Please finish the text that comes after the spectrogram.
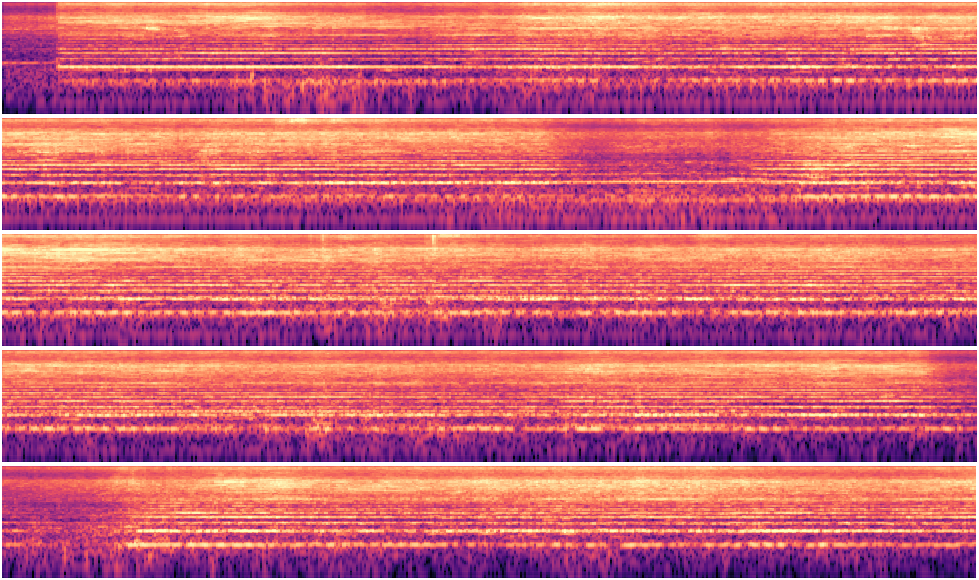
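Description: Local train on the Howrah railway line at night, running loudly and close with a continuous droning rumble, and two long sustained horn blasts sounding over the track noise.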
